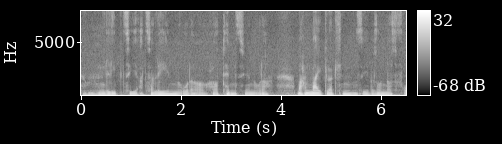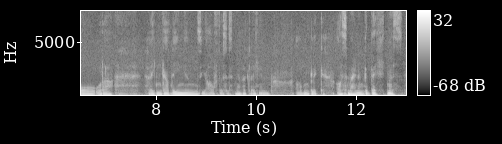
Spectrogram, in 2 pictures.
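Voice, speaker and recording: A man's voice: fairly low pitch, level tone, a little slow, vocal fry, mellow, slight background noise. An actor playing an aging, dignified president who hides his heartbreak, speaking with hesitant, formal politeness in a radio drama. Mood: flustered, evasive. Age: older. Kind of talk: 1950s German radio drama acting. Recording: dull 1950s radio recording with music.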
